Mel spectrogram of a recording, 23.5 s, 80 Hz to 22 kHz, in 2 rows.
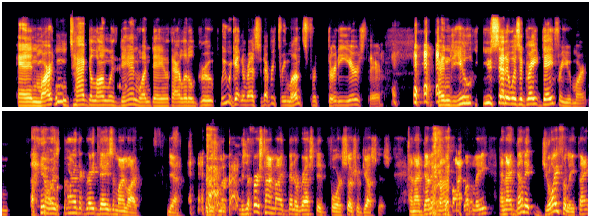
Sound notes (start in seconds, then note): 8.2 laughing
